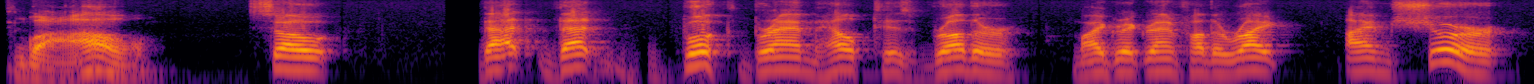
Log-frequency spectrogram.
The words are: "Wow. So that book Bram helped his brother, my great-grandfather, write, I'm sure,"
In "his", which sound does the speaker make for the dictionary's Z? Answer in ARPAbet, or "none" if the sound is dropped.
Z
